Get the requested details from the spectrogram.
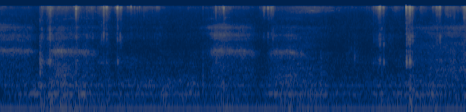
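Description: A knife cuts through broccoli on a cutting board.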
